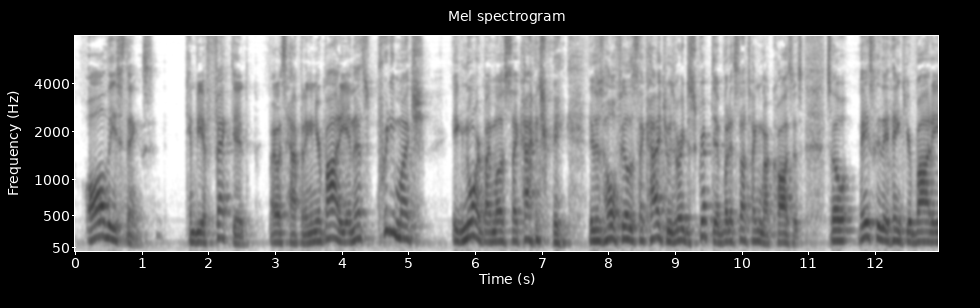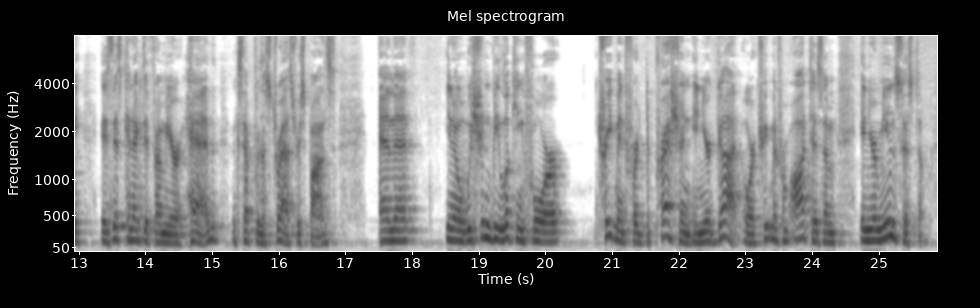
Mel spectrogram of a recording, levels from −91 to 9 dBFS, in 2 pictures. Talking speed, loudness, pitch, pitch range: 170 wpm, -20 LUFS, 140 Hz, 125-160 Hz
